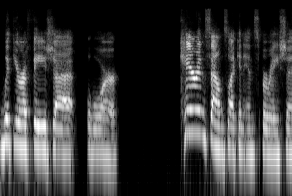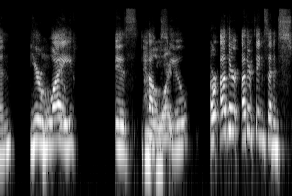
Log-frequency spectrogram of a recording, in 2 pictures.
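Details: Adult interviewer; typical speech.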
